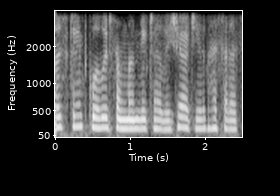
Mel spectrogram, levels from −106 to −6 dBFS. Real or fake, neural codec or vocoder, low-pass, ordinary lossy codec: fake; codec, 16 kHz, 1 kbps, X-Codec, HuBERT features, trained on balanced general audio; 3.6 kHz; none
